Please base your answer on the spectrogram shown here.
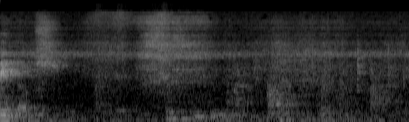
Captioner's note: giggles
